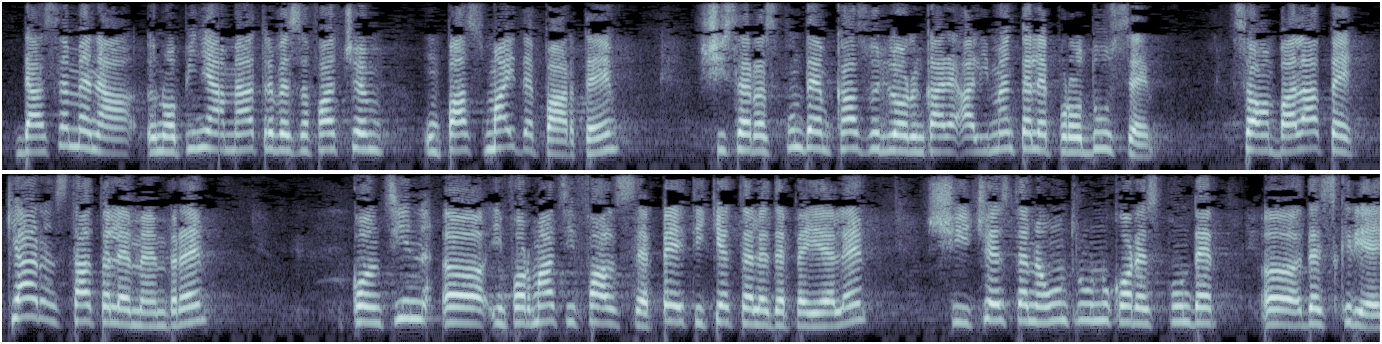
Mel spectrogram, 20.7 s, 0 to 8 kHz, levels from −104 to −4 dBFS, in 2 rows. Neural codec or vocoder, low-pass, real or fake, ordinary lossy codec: none; none; real; none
